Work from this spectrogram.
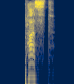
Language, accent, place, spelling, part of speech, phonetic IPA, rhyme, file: German, Germany, Berlin, passt, verb, [past], -ast, De-passt.ogg
- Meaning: inflection of passen: 1. second/third-person singular present 2. second-person plural present 3. plural imperative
